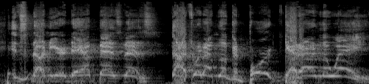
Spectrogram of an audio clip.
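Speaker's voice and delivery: high-pitched, strained movie-character shout; imitated yell. Movie fan acts out a character telling onlookers off, yelling. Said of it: "And he yells".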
